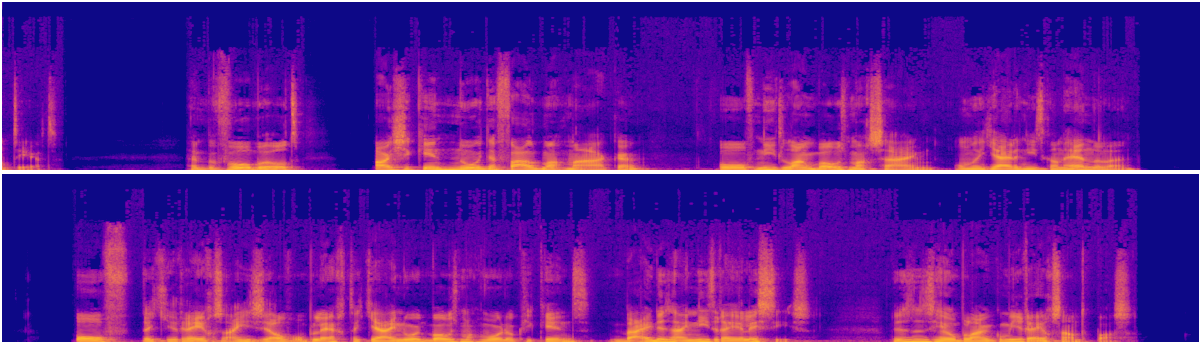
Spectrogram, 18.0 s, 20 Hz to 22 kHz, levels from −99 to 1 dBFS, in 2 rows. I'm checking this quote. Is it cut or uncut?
uncut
